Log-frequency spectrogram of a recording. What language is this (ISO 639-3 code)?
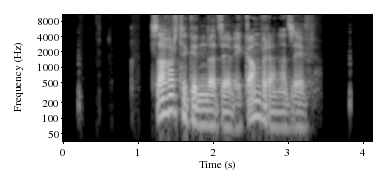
hye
